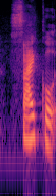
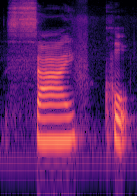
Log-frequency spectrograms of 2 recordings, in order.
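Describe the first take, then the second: First: Said in the usual way. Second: "cycle" very slowly split as sy-cul; sounded out by syllable. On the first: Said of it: "This is cycle". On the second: Shown as a demonstration. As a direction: stretch CYCLE into two separate syllables. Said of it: "cross off the E, so".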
